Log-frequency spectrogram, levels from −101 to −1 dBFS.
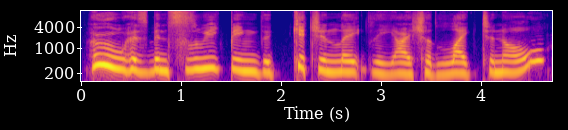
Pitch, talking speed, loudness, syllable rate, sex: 240 Hz, 155 wpm, -18 LUFS, 3.9 syllables/s, female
